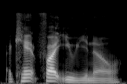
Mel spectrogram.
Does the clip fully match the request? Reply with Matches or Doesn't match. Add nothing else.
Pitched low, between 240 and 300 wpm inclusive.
Matches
